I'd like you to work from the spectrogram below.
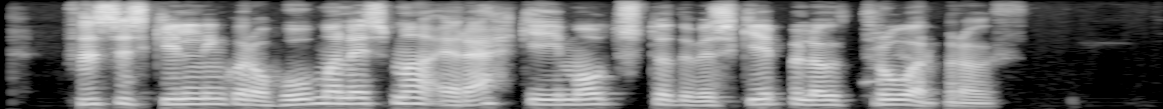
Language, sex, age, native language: Icelandic, male, 30-39, Icelandic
